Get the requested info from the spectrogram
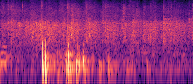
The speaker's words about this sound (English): You can clap now. There you go.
